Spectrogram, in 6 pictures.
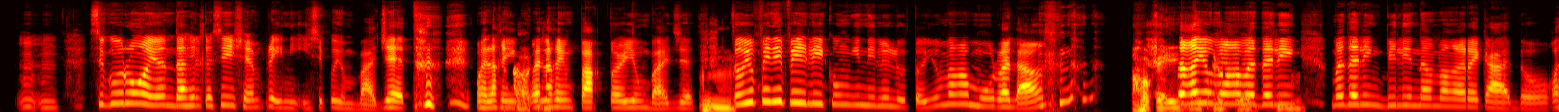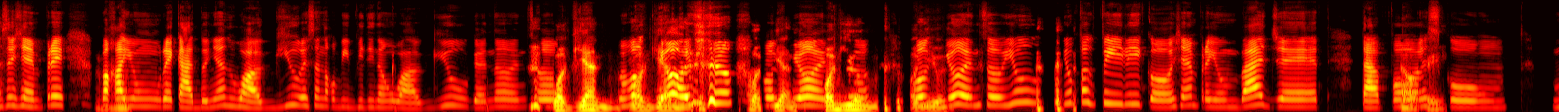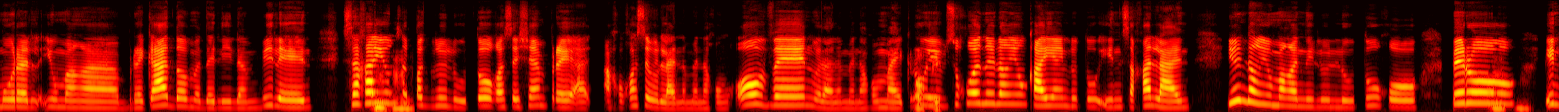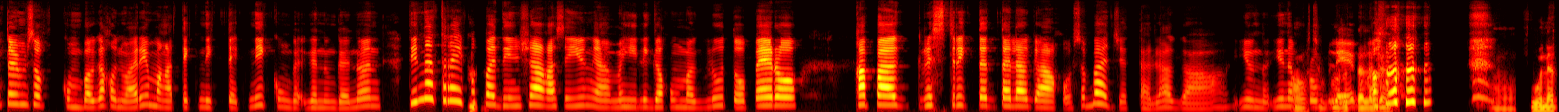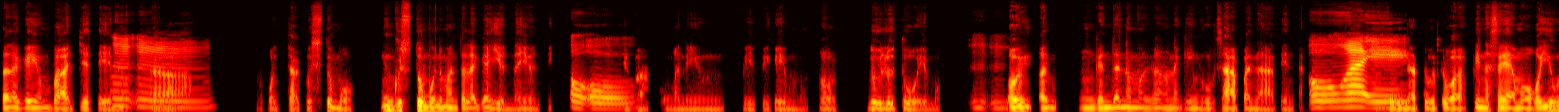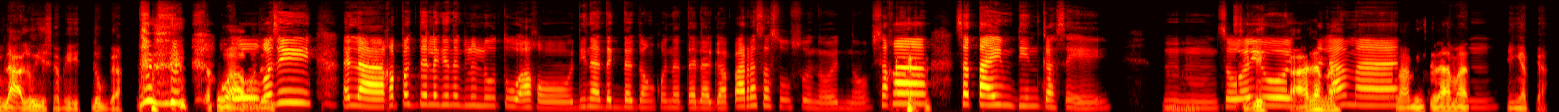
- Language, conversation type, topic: Filipino, podcast, Paano ka nagsimula sa pagluluto, at bakit mo ito minahal?
- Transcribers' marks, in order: laugh; unintelligible speech; laugh; laughing while speaking: "'Tsaka yung mga"; other background noise; tapping; hiccup; laughing while speaking: "yun, 'wag yun"; laugh; chuckle; laugh; laugh; chuckle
